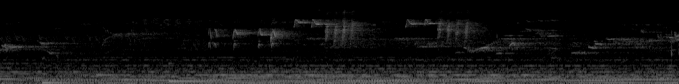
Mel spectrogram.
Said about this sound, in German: Um dich herum leuchten die Bäume in einem satten, frischen Grün und die Vögel, sie zwitschern ihr Lied.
